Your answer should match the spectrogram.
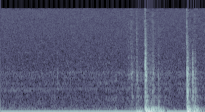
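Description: A few computer keyboard keystrokes, a quick cluster about one and a half seconds in and one more sharp click just after, over a steady low electrical hum.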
